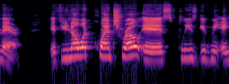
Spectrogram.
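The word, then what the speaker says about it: Cointreau: ask um have you guys ever heard of quintro c-o-i-n-t-r-e-a-u it is a liqueur not a liquor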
